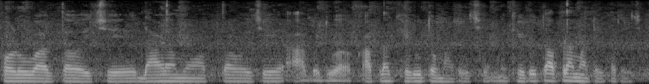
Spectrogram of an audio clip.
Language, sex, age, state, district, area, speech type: Gujarati, male, 18-30, Gujarat, Aravalli, urban, spontaneous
